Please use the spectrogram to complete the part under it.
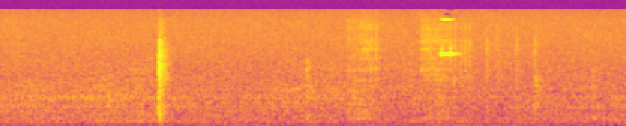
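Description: A plastic remote control clicks as a hand handles it.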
